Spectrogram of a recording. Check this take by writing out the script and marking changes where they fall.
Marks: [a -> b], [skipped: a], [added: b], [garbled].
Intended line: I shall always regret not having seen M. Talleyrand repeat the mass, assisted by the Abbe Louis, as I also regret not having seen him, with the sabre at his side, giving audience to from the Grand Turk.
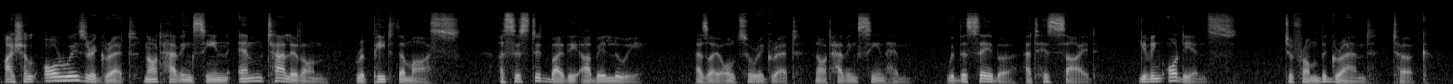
I shall always regret not having seen M. Talleyrand repeat the mass, assisted by the Abbe Louis, as I also regret not having seen him, with the sabre at his side, giving audience to from the Grand Turk.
